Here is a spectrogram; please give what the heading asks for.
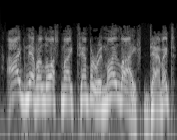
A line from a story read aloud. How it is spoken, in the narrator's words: shouted Reuben just as hotly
